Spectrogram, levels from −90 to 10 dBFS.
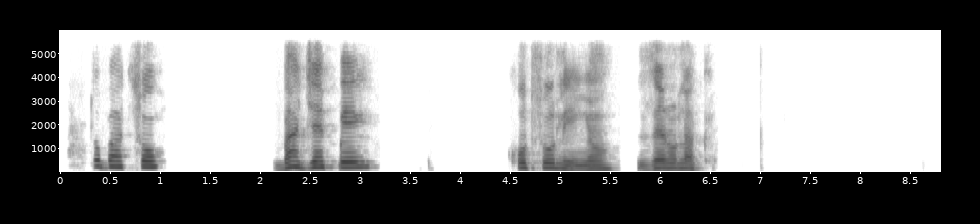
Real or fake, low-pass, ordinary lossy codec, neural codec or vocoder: fake; 5.4 kHz; none; codec, 16 kHz, 6 kbps, DAC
